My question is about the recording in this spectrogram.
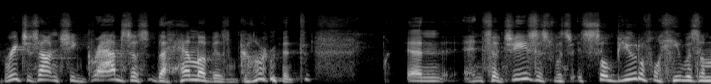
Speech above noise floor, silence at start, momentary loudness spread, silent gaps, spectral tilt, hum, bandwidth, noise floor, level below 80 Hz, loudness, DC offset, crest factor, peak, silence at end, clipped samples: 27 dB; 0.05 s; 15 LU; none; -4.5 dB/octave; none; 13 kHz; -50 dBFS; -74 dBFS; -22 LUFS; under 0.1%; 20 dB; -2 dBFS; 0 s; under 0.1%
